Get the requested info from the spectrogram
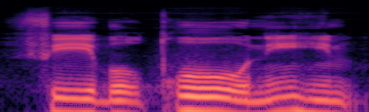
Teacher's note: طا کو موٹا ادا کریں، و مدہ ہے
